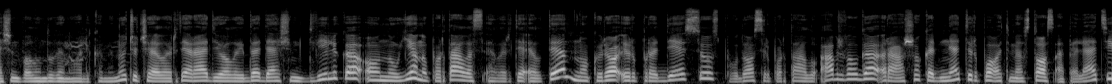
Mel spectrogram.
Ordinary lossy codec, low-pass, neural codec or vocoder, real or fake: Opus, 64 kbps; 14.4 kHz; none; real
